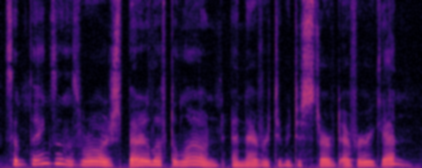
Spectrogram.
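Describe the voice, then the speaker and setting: A woman's voice: fairly high pitch, fairly quick, mellow. A woman doing a let's play, expressively reading visual novel narration aloud with stumbles and casual asides. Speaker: video creator playing a visual novel. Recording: clearly noisy recording.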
